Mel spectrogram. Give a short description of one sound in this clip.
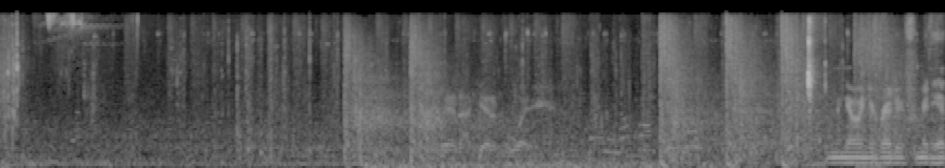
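Footsteps crunch through snow at a run.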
